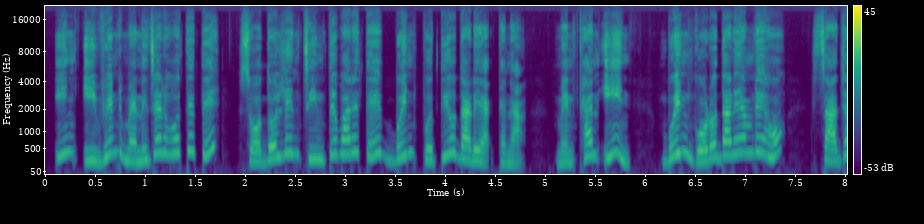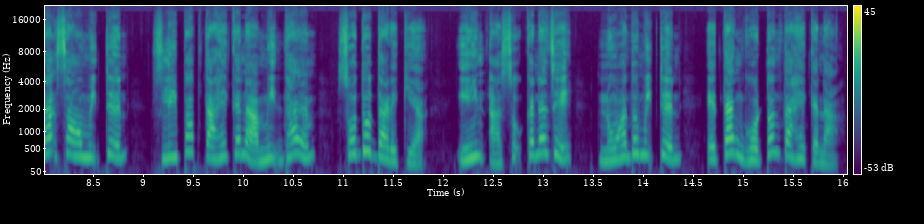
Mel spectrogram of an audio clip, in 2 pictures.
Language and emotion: Santali, surprised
